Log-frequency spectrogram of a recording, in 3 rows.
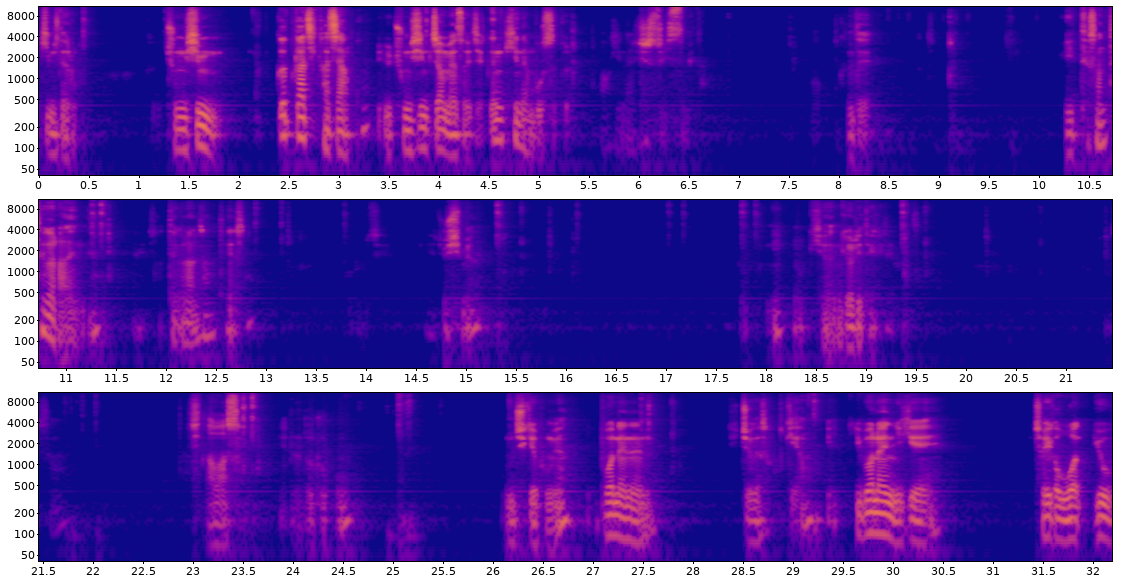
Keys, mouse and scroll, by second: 0.4 click, 3.8 click, 4.7 middle click, 6.4-6.8 scroll down 2, 6.8 middle click, 8.5 ctrl+z, 8.9 ctrl+z, 11.2 click, 11.8 scroll up 2, 13.7 click, 16.0 click, 17.1 click, 19.5 middle click, 20.2-20.6 scroll down 2, 20.6 middle click, 21.7 ctrl+middle click, 21.8 ctrl+Tab, 23.4 right click, 25.0 ctrl+Tab, 26.0 r, 27.4 right click, 27.7 middle click, 29.0 r.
